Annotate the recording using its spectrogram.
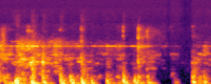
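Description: Typing on a computer keyboard: a quick, uneven run of key clicks as a word is typed.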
